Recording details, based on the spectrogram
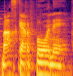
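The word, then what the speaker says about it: mascarpone: bologn zone bologn marasapony mascar pony marcapony marcaron maras marapony mascar pony mascar pony okay mascar pony Final E. Please pronounce it E.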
